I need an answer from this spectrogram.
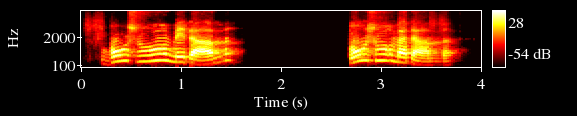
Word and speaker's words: mesdames: In this mesdames, es, remember, giving us a. Then the a you're giving us the a. Madame, mesdames, madame.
